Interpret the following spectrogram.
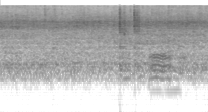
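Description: Chicken pieces searing in hot oil in a pot under a glass lid, a steady sizzle, with a few faint ticks a little over a second in.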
